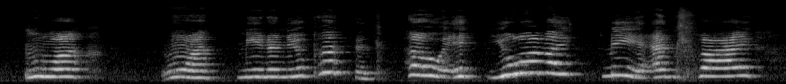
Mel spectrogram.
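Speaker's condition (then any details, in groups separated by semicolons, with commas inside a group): Cerebral palsy, spastic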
